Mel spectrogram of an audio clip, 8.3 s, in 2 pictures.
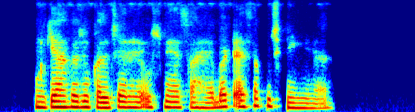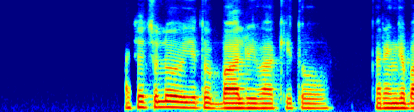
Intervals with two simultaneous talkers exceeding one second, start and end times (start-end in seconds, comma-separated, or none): none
